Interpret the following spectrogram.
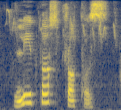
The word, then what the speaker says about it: Lithostrotos: Lithostrotos.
